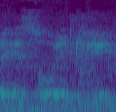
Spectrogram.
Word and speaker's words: Song: It's spelled S-O-N-G, but the proper Korean pronunciation is Song. That's Song.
